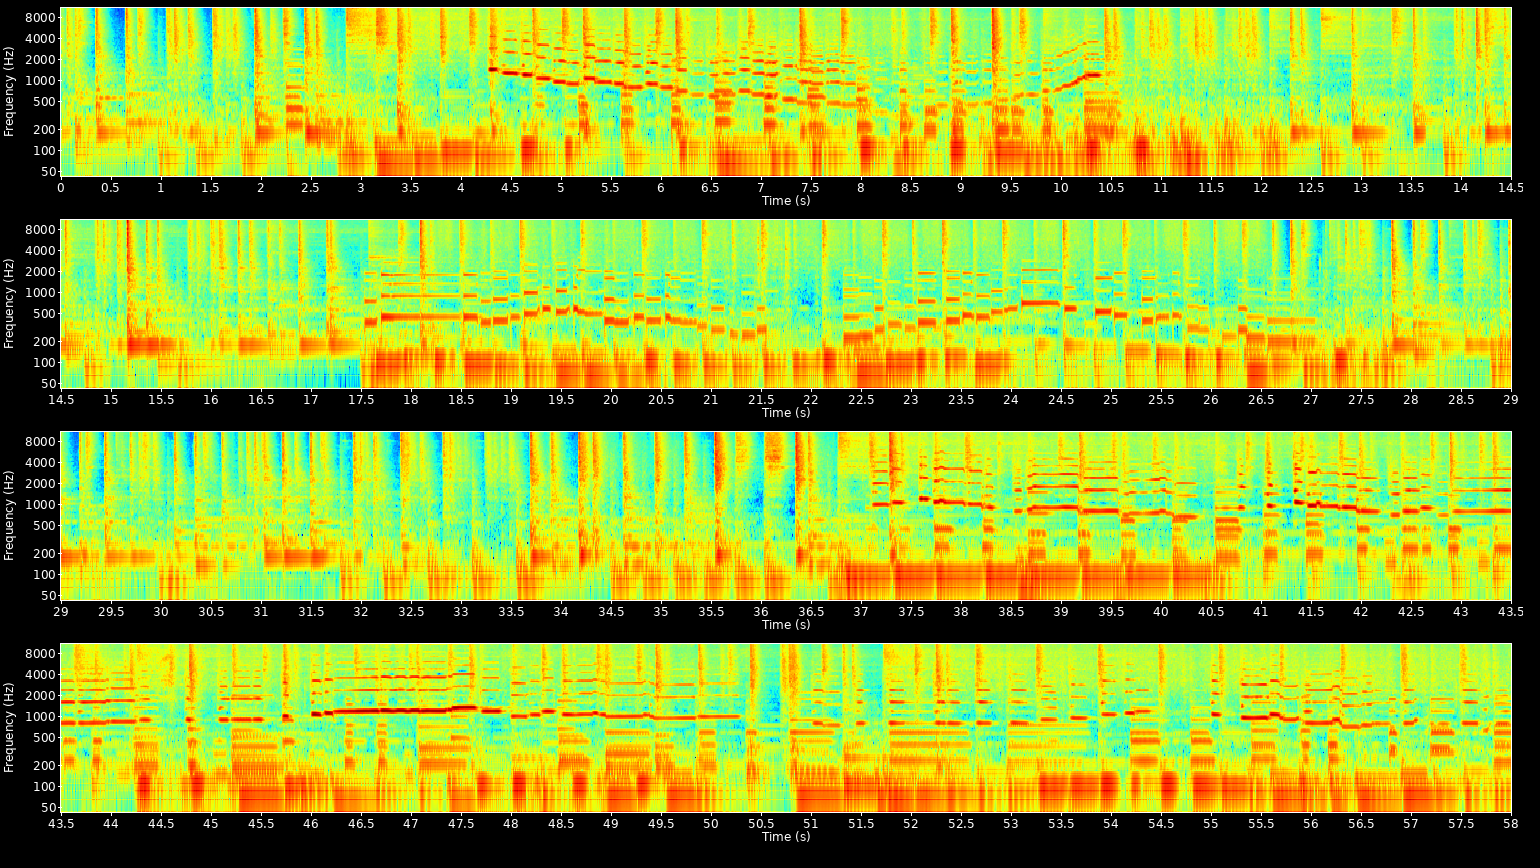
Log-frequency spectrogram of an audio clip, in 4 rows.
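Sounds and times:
jazz drum kit played with sticks: 0.0s - 58.0s
low bass notes: 3.3s - 11.5s, 17.6s - 27.7s.

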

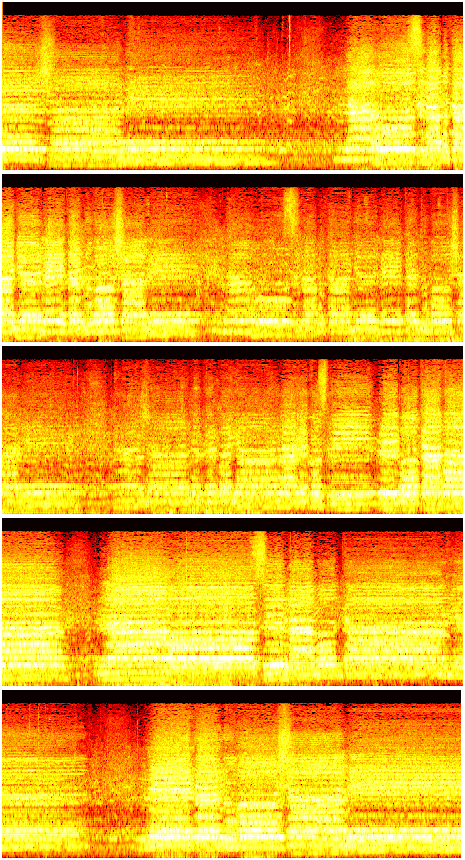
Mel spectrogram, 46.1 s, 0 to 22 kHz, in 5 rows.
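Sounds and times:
choir singing held notes: 0.0s - 46.0s.

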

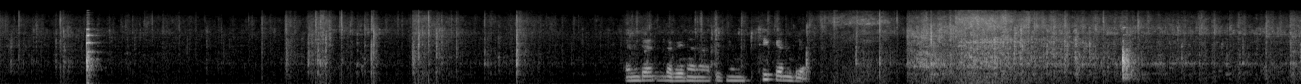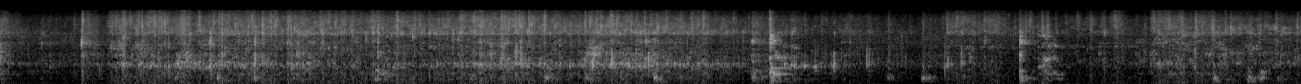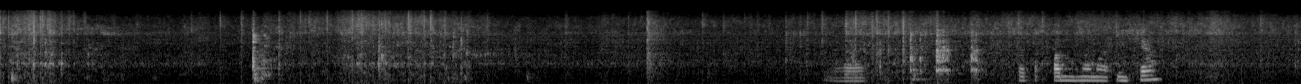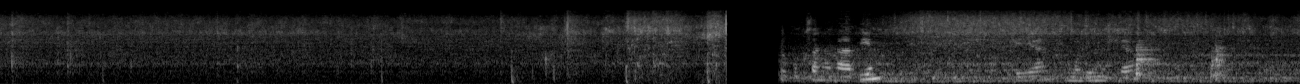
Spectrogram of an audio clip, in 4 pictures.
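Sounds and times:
chicken sizzling in hot oil: 0.0s - 52.0s.

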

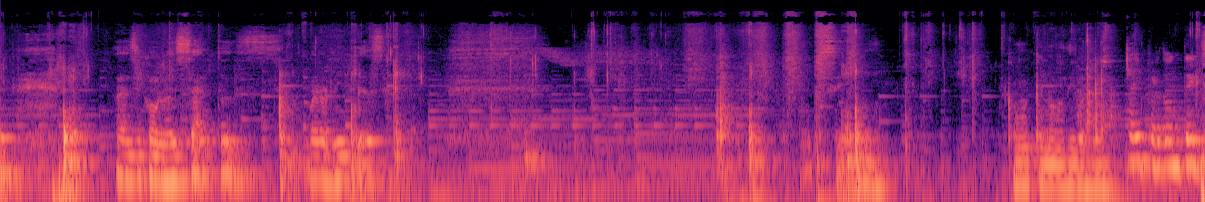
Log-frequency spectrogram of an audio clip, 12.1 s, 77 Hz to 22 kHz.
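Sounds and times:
stone pestle grinding in stone bowl: 0.0s - 1.0s, 2.8s - 4.3s
background music with held notes: 0.0s - 12.0s.

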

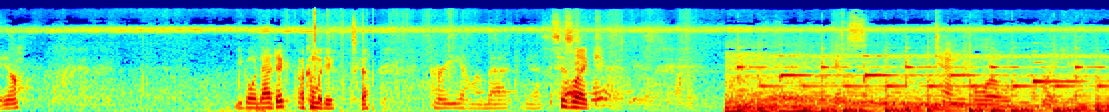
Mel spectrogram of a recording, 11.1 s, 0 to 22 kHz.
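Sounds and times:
insects droning: 0.0s - 11.0s.

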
